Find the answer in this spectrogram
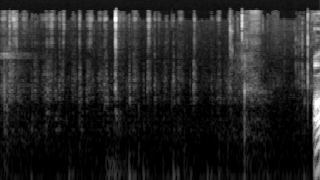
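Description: Pen scratching faintly on paper in short strokes as words are handwritten.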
